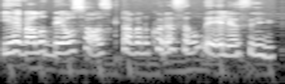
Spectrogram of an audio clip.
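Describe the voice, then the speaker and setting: A woman's voice: high-pitched, fast talker, darkish tone. A woman in her thirties, chatting casually as a podcast guest, laughing often and filling her talk with fillers. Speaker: podcast guest, book club member. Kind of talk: casual chat about a book.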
